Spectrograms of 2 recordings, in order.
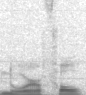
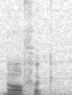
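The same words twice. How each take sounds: First: It is said with the common, widespread pronunciation. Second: It is said with the speaker's own Virginian pronunciation. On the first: This is how most people say it. "most people call it Norfolk" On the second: This is how the speaker personally says it. "I've always pronounced it Norf- Norfolk"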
